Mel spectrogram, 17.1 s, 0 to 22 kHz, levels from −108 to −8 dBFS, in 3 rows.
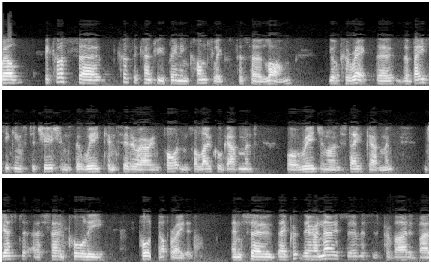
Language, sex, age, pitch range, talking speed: English, male, 40-59, 120-145 Hz, 165 wpm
